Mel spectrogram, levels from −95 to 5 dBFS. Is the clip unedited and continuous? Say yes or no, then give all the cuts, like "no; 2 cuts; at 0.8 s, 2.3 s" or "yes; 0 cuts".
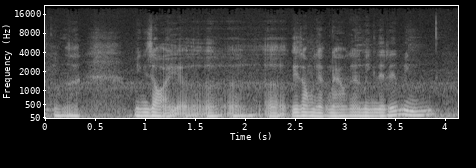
yes; 0 cuts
